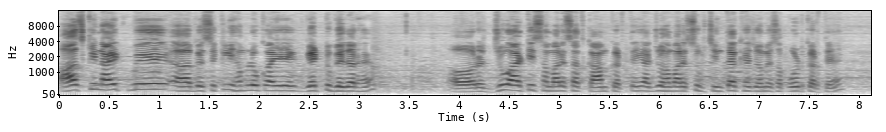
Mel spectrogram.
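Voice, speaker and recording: A man speaks in a high voice with fairly even intonation. Noticeable background noise runs behind him. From UP/Bihar, India. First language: Bhojpuri (speaking Hindi). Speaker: software engineer and founder of a Bhojpuri content group. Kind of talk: event interview. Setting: party event in Mumbai. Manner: hesitant, frequent fillers.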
